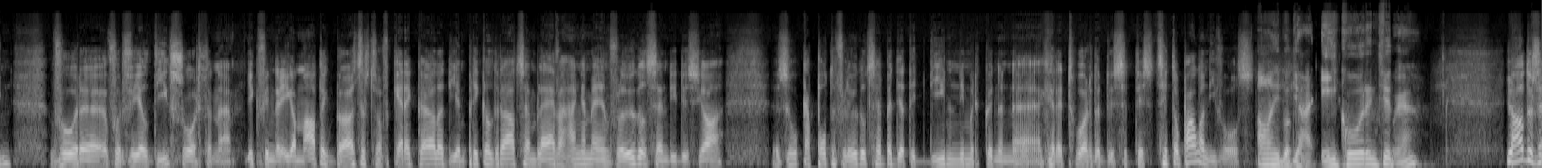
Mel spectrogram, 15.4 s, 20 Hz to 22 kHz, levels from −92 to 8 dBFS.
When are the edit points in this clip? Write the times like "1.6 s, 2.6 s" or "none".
12.9 s, 13.9 s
